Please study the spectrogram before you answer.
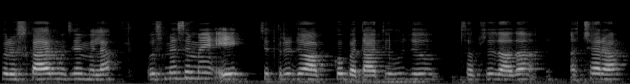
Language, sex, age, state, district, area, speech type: Hindi, female, 18-30, Madhya Pradesh, Gwalior, rural, spontaneous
